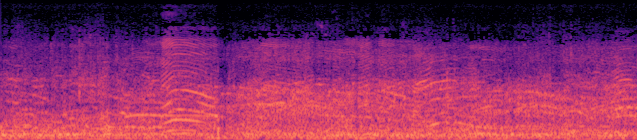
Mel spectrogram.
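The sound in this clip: Engine noise from motors: a steady, rough drone fills the whole stretch, with a babble of voices and speech running on top of it.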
